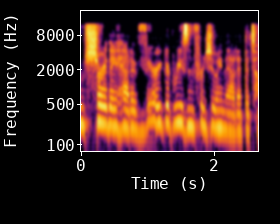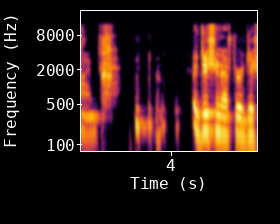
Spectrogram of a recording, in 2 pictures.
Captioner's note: laughs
